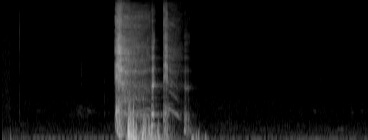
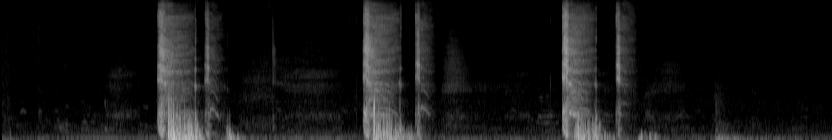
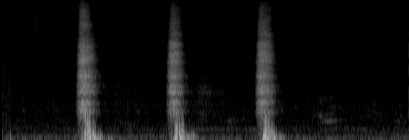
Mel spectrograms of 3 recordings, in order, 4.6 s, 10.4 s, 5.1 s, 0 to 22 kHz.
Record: {"cough_length": "4.6 s", "cough_amplitude": 9427, "cough_signal_mean_std_ratio": 0.26, "three_cough_length": "10.4 s", "three_cough_amplitude": 9320, "three_cough_signal_mean_std_ratio": 0.32, "exhalation_length": "5.1 s", "exhalation_amplitude": 2723, "exhalation_signal_mean_std_ratio": 0.32, "survey_phase": "beta (2021-08-13 to 2022-03-07)", "age": "18-44", "gender": "Female", "wearing_mask": "No", "symptom_none": true, "smoker_status": "Never smoked", "respiratory_condition_asthma": false, "respiratory_condition_other": false, "recruitment_source": "REACT", "submission_delay": "1 day", "covid_test_result": "Negative", "covid_test_method": "RT-qPCR"}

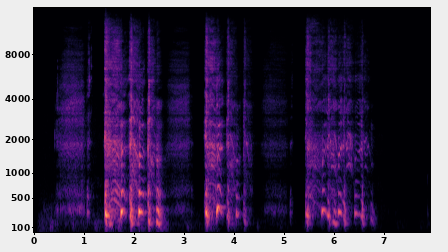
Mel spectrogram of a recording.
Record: {"three_cough_length": "7.9 s", "three_cough_amplitude": 32767, "three_cough_signal_mean_std_ratio": 0.37, "survey_phase": "beta (2021-08-13 to 2022-03-07)", "age": "18-44", "gender": "Male", "wearing_mask": "No", "symptom_none": true, "smoker_status": "Never smoked", "respiratory_condition_asthma": false, "respiratory_condition_other": false, "recruitment_source": "REACT", "submission_delay": "1 day", "covid_test_result": "Negative", "covid_test_method": "RT-qPCR", "influenza_a_test_result": "Negative", "influenza_b_test_result": "Negative"}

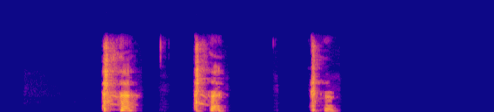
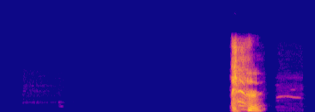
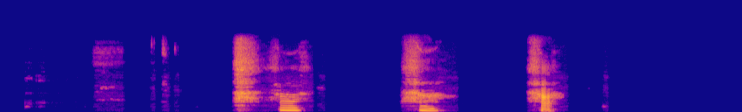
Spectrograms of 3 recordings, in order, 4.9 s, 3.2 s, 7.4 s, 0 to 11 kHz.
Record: {"three_cough_length": "4.9 s", "three_cough_amplitude": 28399, "three_cough_signal_mean_std_ratio": 0.24, "cough_length": "3.2 s", "cough_amplitude": 30121, "cough_signal_mean_std_ratio": 0.23, "exhalation_length": "7.4 s", "exhalation_amplitude": 27344, "exhalation_signal_mean_std_ratio": 0.29, "survey_phase": "beta (2021-08-13 to 2022-03-07)", "age": "18-44", "gender": "Female", "wearing_mask": "No", "symptom_none": true, "smoker_status": "Never smoked", "respiratory_condition_asthma": false, "respiratory_condition_other": false, "recruitment_source": "REACT", "submission_delay": "7 days", "covid_test_result": "Negative", "covid_test_method": "RT-qPCR", "influenza_a_test_result": "Negative", "influenza_b_test_result": "Negative"}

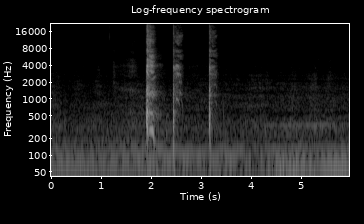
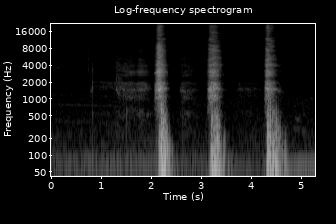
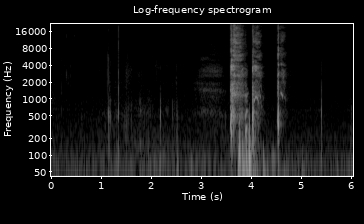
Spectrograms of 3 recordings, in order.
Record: {"three_cough_length": "6.0 s", "three_cough_amplitude": 9298, "three_cough_signal_mean_std_ratio": 0.34, "exhalation_length": "5.3 s", "exhalation_amplitude": 8583, "exhalation_signal_mean_std_ratio": 0.34, "cough_length": "6.1 s", "cough_amplitude": 5400, "cough_signal_mean_std_ratio": 0.3, "survey_phase": "alpha (2021-03-01 to 2021-08-12)", "age": "18-44", "gender": "Female", "wearing_mask": "No", "symptom_none": true, "smoker_status": "Current smoker (1 to 10 cigarettes per day)", "respiratory_condition_asthma": false, "respiratory_condition_other": false, "recruitment_source": "REACT", "submission_delay": "4 days", "covid_test_result": "Negative", "covid_test_method": "RT-qPCR"}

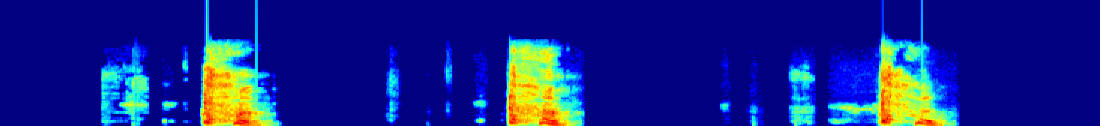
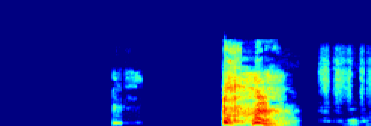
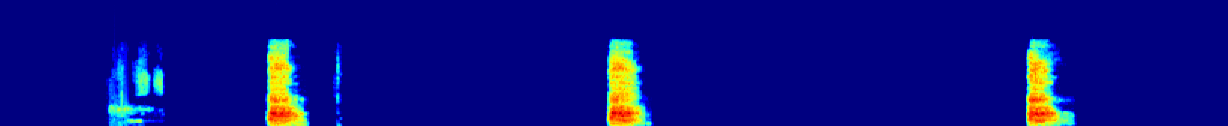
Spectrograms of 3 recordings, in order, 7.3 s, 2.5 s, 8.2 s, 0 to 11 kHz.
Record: {"three_cough_length": "7.3 s", "three_cough_amplitude": 32767, "three_cough_signal_mean_std_ratio": 0.29, "cough_length": "2.5 s", "cough_amplitude": 27369, "cough_signal_mean_std_ratio": 0.28, "exhalation_length": "8.2 s", "exhalation_amplitude": 30531, "exhalation_signal_mean_std_ratio": 0.2, "survey_phase": "beta (2021-08-13 to 2022-03-07)", "age": "45-64", "gender": "Male", "wearing_mask": "No", "symptom_none": true, "smoker_status": "Current smoker (e-cigarettes or vapes only)", "respiratory_condition_asthma": false, "respiratory_condition_other": false, "recruitment_source": "REACT", "submission_delay": "6 days", "covid_test_result": "Negative", "covid_test_method": "RT-qPCR", "influenza_a_test_result": "Negative", "influenza_b_test_result": "Negative"}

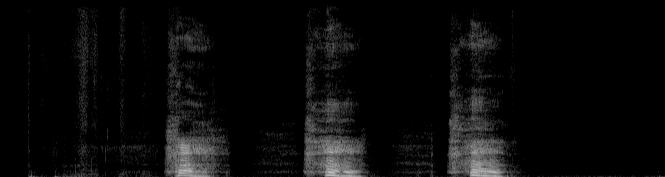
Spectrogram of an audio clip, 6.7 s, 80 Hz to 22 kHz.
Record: {"exhalation_length": "6.7 s", "exhalation_amplitude": 3904, "exhalation_signal_mean_std_ratio": 0.35, "survey_phase": "alpha (2021-03-01 to 2021-08-12)", "age": "65+", "gender": "Female", "wearing_mask": "No", "symptom_none": true, "smoker_status": "Never smoked", "respiratory_condition_asthma": true, "respiratory_condition_other": false, "recruitment_source": "REACT", "submission_delay": "1 day", "covid_test_result": "Negative", "covid_test_method": "RT-qPCR"}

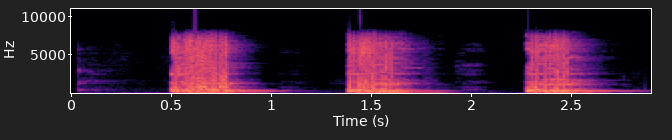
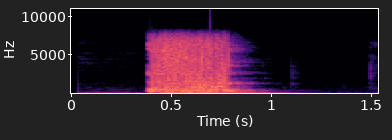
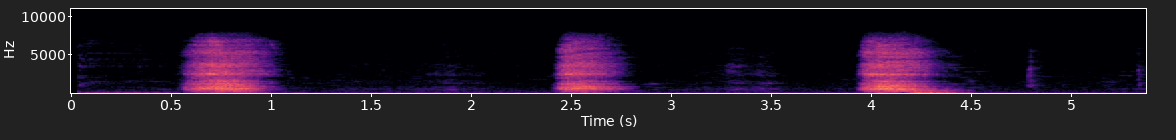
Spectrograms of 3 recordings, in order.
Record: {"three_cough_length": "2.9 s", "three_cough_amplitude": 32768, "three_cough_signal_mean_std_ratio": 0.57, "cough_length": "1.5 s", "cough_amplitude": 32768, "cough_signal_mean_std_ratio": 0.54, "exhalation_length": "5.4 s", "exhalation_amplitude": 28929, "exhalation_signal_mean_std_ratio": 0.35, "survey_phase": "beta (2021-08-13 to 2022-03-07)", "age": "45-64", "gender": "Male", "wearing_mask": "No", "symptom_none": true, "symptom_onset": "7 days", "smoker_status": "Never smoked", "respiratory_condition_asthma": false, "respiratory_condition_other": true, "recruitment_source": "Test and Trace", "submission_delay": "4 days", "covid_test_result": "Negative", "covid_test_method": "RT-qPCR"}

